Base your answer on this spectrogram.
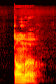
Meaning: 1. time-out (in sports) 2. dead time
- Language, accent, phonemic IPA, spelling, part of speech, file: French, France, /tɑ̃ mɔʁ/, temps mort, noun, LL-Q150 (fra)-temps mort.wav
